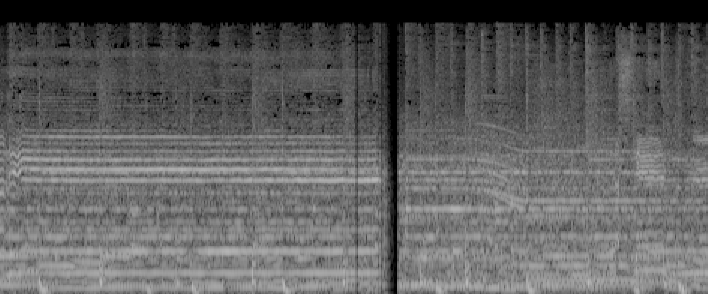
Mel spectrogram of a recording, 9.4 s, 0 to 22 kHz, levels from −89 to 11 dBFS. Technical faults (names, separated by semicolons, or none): repeated packet loss (robotic sound)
